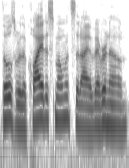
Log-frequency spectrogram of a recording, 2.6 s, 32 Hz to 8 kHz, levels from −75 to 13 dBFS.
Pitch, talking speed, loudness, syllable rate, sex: 140 Hz, 230 wpm, -18 LUFS, 6.1 syllables/s, male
